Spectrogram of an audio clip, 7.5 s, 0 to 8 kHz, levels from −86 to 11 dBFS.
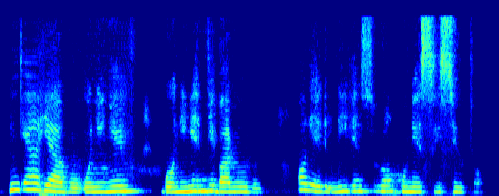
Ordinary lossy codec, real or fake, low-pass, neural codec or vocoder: none; fake; none; codec, 16 kHz, 1.1 kbps, Voila-Tokenizer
